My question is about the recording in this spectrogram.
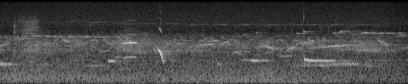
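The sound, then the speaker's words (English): Birdsong in a forest from an album, recordings made over 30 years by a Waiheke musician and engineer: several short, thin chirps and whistled notes from different birds over a soft, steady outdoor hush. “In this hour, we're featuring the album …, recordings of birdsong made over 30 years by Waiheke musician and engineer ….”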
